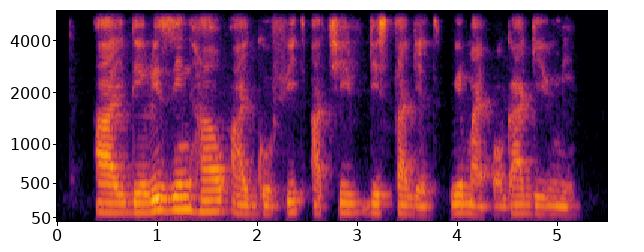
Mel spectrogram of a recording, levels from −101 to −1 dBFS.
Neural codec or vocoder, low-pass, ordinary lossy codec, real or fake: none; 5.4 kHz; Opus, 32 kbps; real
